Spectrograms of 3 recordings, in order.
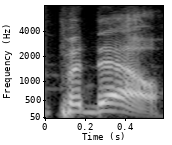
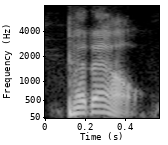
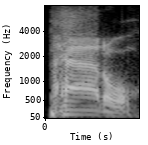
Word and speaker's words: padel: I was like well how do you say and she's like well if you want to be right pel if you just want to be you know an American goofball go king of paddle paddle yeah yeah mhm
